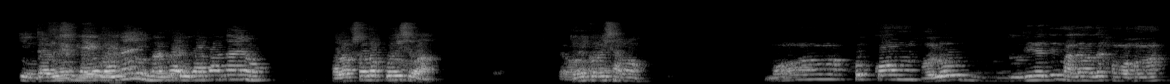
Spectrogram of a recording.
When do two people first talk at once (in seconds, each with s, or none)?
0.6 s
